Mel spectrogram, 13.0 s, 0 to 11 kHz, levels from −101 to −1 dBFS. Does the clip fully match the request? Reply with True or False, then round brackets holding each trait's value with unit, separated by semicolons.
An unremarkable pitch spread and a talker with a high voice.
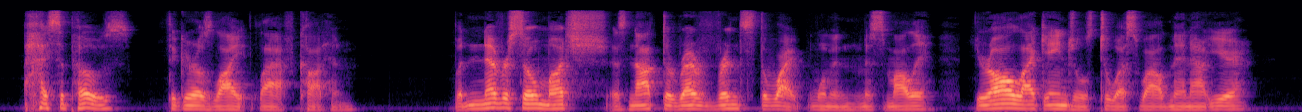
False (4.3 semitones; 100 Hz)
